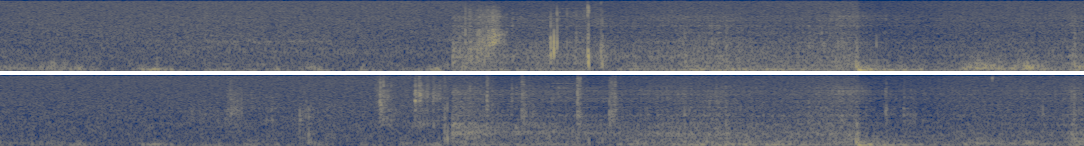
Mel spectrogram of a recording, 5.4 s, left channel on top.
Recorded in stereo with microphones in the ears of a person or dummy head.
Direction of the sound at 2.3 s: 40° right (ahead or behind).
